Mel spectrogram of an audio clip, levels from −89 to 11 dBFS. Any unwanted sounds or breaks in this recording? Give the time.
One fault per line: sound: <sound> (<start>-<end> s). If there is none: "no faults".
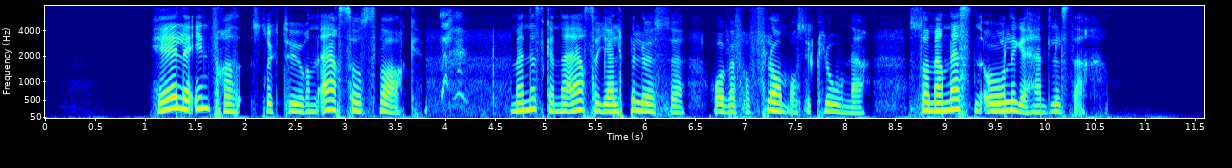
sound: sneeze (3.8-4.5 s)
